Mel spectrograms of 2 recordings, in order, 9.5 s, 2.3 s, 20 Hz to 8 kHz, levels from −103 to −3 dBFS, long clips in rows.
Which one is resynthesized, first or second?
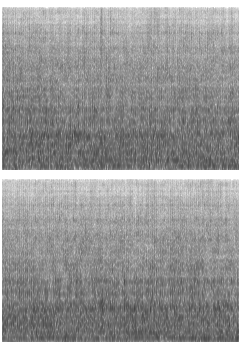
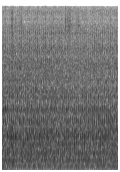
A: first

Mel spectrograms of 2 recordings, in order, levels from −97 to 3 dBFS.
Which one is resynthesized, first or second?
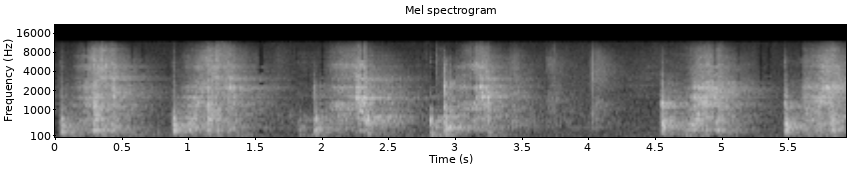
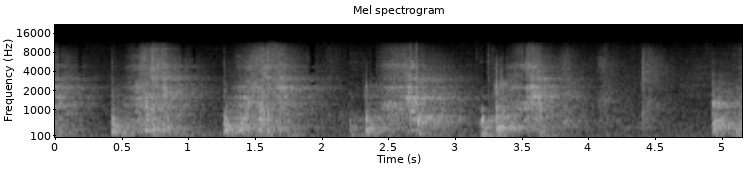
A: second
